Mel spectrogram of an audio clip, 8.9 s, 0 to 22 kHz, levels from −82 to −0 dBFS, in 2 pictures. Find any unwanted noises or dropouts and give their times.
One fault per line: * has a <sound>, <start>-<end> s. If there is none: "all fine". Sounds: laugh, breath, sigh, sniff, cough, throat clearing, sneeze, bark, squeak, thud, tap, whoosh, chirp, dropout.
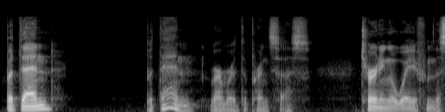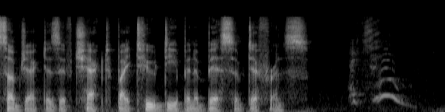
* has a sneeze, 7.9-8.6 s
